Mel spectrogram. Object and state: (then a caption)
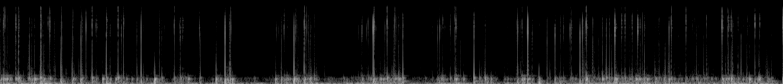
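Metal mesh microphone grille. Long almond-shaped nails scratch and tap across the bare, domed metal wire-mesh grille of a large, hollow studio microphone. Rapid, dry taps land in quick succession over a continuous scratchy rustle, with a low, hollow thump dominating the sound and bright clicks on each hit.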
